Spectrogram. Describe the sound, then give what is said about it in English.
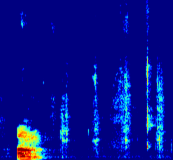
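Chewing while eating: a brief vocal sound, then a few faint, sporadic crunchy clicks and soft mouth noises spaced out irregularly. “I'm eating. One of the things you guys will probably notice is I tend to eat and write.”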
